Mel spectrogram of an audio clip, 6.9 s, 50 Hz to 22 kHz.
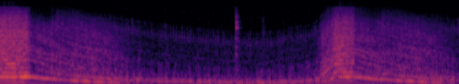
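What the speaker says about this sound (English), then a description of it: "It sounds like a V12." A Ferrari 365 GTB V12 engine in the Assetto Corsa racing game, revving hard, dropping in pitch through an upshift, holding a steady drone, then climbing sharply again, loud and continuous.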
